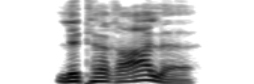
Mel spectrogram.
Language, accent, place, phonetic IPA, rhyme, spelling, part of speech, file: German, Germany, Berlin, [ˌlɪtəˈʁaːlə], -aːlə, literale, adjective, De-literale.ogg
- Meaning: inflection of literal: 1. strong/mixed nominative/accusative feminine singular 2. strong nominative/accusative plural 3. weak nominative all-gender singular 4. weak accusative feminine/neuter singular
